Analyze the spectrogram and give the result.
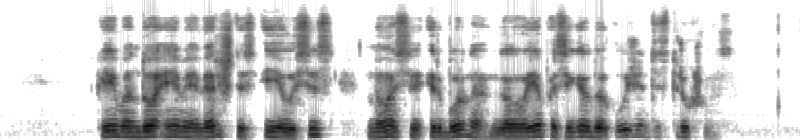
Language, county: Lithuanian, Klaipėda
